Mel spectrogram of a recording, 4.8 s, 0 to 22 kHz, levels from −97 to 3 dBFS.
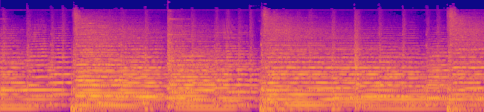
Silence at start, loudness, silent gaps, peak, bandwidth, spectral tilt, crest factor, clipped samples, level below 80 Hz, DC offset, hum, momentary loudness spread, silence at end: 0 s; -17 LUFS; none; -2 dBFS; 18 kHz; -3.5 dB/octave; 16 dB; under 0.1%; -36 dBFS; under 0.1%; none; 4 LU; 0 s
